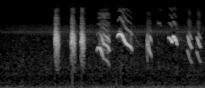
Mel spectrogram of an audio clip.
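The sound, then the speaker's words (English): A Bullock's oriole sings a quick, loud phrase of many high notes, alone and against silence. It mixes harsh buzzy bursts with brighter whistled slurs and ends in a few rapid short notes. “Bullock's orioles return north from Mexico in May to nest along many lowland streams east of the Cascades and here and there near Puget Sound.”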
